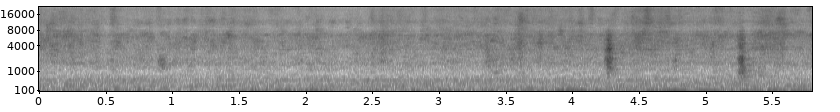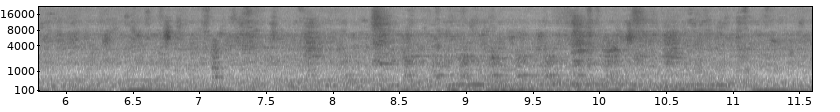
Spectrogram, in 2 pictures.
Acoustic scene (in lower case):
kitchen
